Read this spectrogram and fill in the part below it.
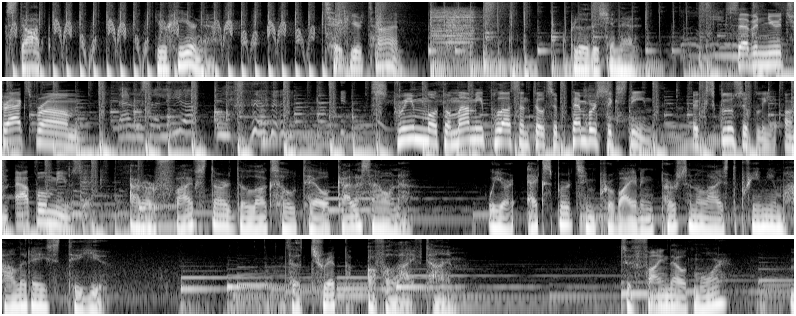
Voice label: Commercial, Bright, Upbeat, Conversational, English; English, Spanish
